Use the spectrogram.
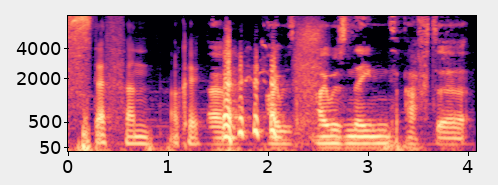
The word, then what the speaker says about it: Stefan: because your name is just exactly the same way in my native language in german and it's spelled right right that way so how is it pronounced properly so my name is pronounced stefan you actually pronounced the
